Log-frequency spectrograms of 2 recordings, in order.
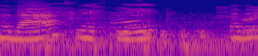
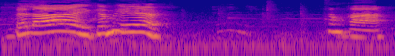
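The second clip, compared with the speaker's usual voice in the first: calling out; 6 semitones higher, 11 dB louder, slower than usual. Real, not acted. Calling Telay to come over, loudly. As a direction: call her over loudly.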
